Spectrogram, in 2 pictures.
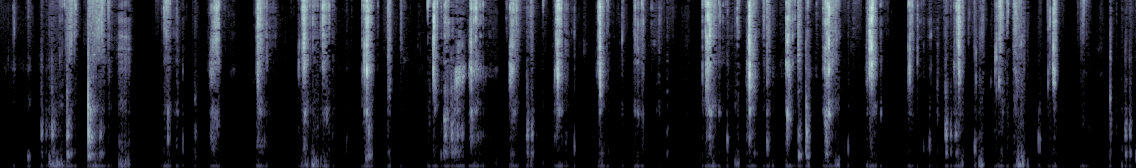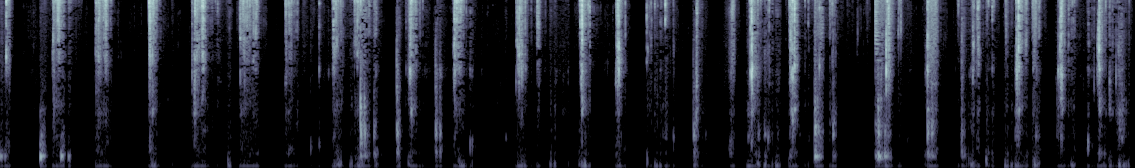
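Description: Close-up wet chewing and mouth smacking of a person eating rice and curry by hand: many short, irregular clicks, with a brief pause about eight seconds in.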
